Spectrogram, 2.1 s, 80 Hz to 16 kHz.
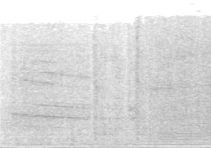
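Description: BMW M4 DTM race car's 4-litre V8 heard through the onboard camera: a steady engine drone whose pitch sinks slowly.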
